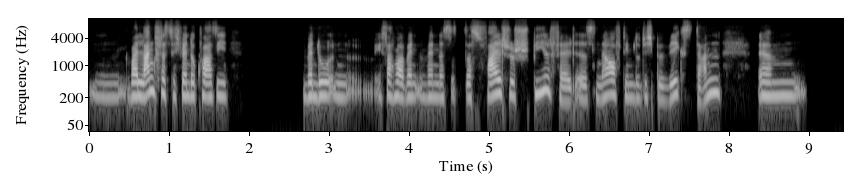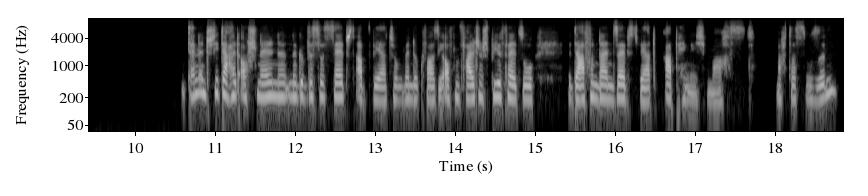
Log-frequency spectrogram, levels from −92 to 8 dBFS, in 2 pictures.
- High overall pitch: Yes, high, 205 Hz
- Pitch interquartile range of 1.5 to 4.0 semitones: Yes, average, 2.7 semitones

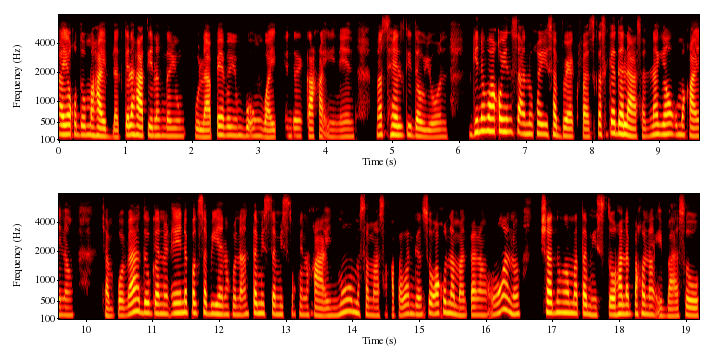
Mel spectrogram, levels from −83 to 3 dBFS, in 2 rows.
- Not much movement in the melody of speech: No, average, 3.7 semitones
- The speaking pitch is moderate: No, high, 200 Hz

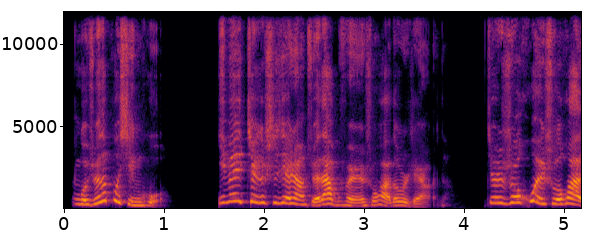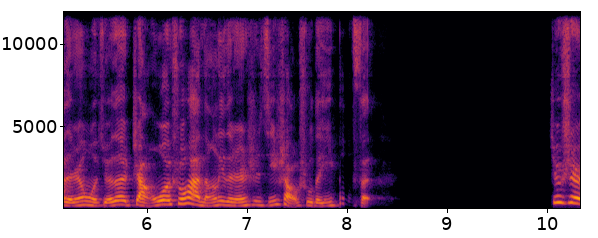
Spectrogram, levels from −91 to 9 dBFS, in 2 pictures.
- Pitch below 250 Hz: No, very high, 265 Hz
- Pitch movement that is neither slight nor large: No, wide, 8.2 semitones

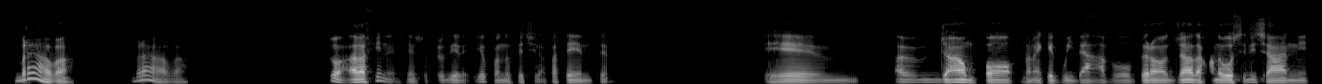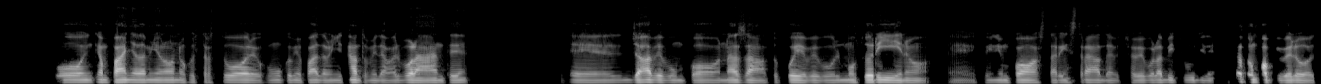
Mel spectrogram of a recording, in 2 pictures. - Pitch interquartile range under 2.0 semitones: Yes, narrow, 1.2 semitones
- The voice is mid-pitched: No, low, 100 Hz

